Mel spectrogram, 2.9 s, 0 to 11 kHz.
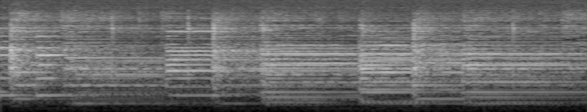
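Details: Sanyo M7015 portable AM/FM cassette boombox after boiling its drive belts to tighten them: music plays at a steady pitch with no wobble, drag or speed drift; the tape transport sounds healthy.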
